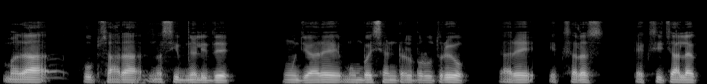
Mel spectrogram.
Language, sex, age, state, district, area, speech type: Gujarati, male, 45-60, Gujarat, Surat, rural, spontaneous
